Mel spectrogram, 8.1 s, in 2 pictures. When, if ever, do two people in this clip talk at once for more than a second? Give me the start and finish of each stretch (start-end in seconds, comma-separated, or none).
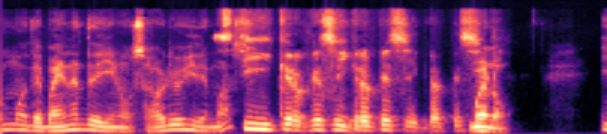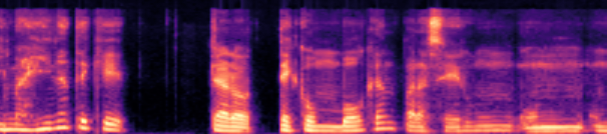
none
